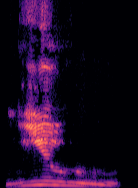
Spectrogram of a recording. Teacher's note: it starts as a smile, ends with the round sound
